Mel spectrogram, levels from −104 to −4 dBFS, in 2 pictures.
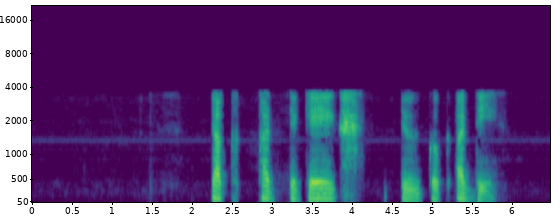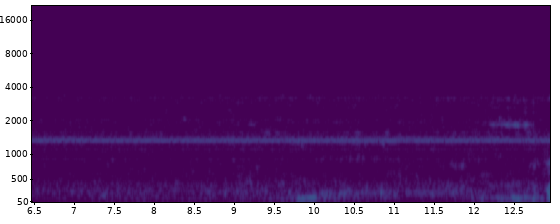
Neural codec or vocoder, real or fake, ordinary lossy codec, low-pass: vocoder, 22.05 kHz, 80 mel bands, WaveNeXt; fake; AAC, 24 kbps; 3.6 kHz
